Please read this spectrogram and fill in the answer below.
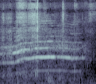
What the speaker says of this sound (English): Here comes my cat dragging her shoestring, which is her favorite toy.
